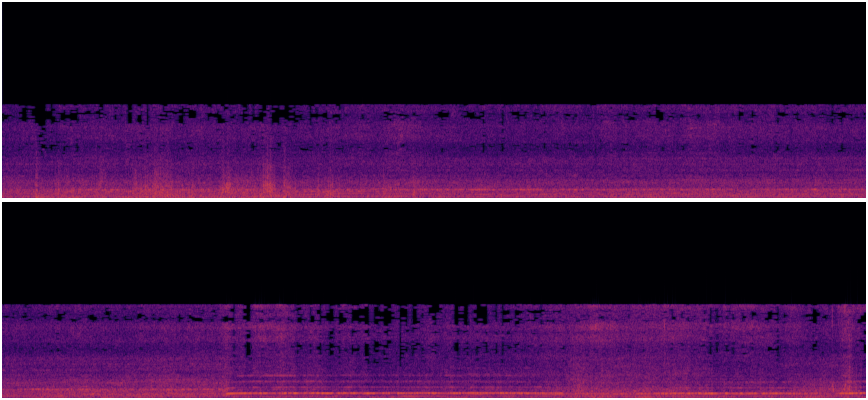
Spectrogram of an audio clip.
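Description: Narrow-gauge passenger train running along the track, with a steady rolling rumble of the wheels and carriage. About eleven seconds in, a loud, steady high-pitched tone starts, holds for about three seconds, breaks off briefly and sounds again for another few seconds.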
